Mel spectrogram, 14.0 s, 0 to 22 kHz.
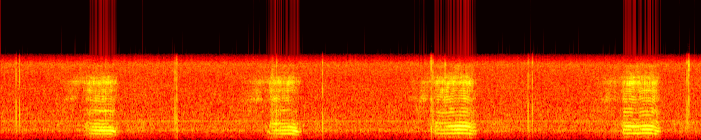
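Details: Man snoring loudly: rough, rattling snores on each inward breath, four in about 14 seconds (roughly 17 breaths a minute), with steady background hiss.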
